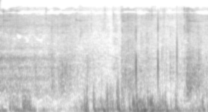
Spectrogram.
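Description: Footsteps on a gravel path, a series of irregular crunching steps, louder in the second half.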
